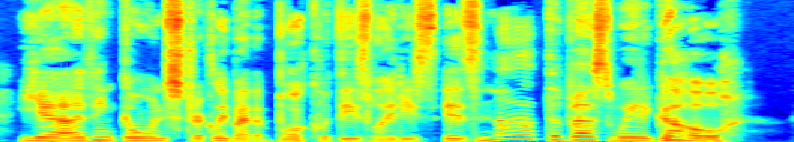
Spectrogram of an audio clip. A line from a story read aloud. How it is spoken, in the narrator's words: Sean laughed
